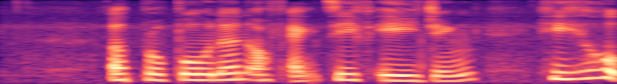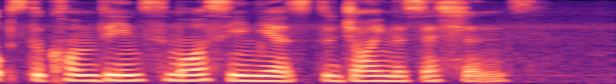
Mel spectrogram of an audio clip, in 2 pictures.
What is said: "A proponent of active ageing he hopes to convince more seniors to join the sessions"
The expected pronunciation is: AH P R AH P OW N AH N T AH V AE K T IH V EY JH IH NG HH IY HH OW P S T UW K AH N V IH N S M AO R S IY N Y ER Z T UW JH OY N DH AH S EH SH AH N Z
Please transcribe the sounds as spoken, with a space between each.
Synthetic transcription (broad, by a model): AH P R AH P OW N AH N T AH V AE K T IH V EY JH IH NG HH IY HH OW P S T UW K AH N V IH N S M AO L S IY N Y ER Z T UW JH OY N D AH S EH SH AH N S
